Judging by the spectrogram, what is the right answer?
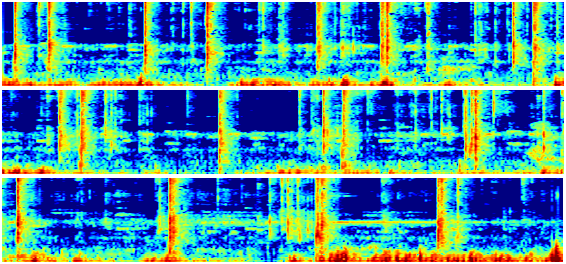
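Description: Irregular sharp clicks and snaps as a screwdriver and fingers pry a Sony laptop keyboard's metal backing plate free of the small plastic fixing dots that hold it. Dull handling knocks run underneath and grow heavier near the end.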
